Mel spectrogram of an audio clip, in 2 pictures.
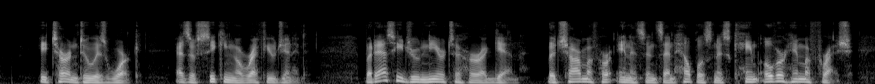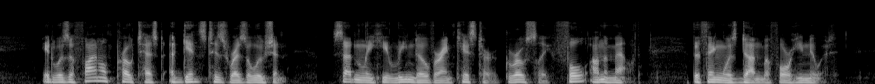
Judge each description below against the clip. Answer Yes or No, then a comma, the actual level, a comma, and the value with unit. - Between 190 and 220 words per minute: Yes, average, 200 wpm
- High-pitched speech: No, low, 100 Hz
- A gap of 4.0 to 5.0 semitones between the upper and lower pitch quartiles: Yes, average, 4.3 semitones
